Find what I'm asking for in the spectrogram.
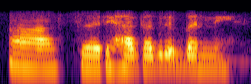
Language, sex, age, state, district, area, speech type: Kannada, female, 30-45, Karnataka, Tumkur, rural, conversation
